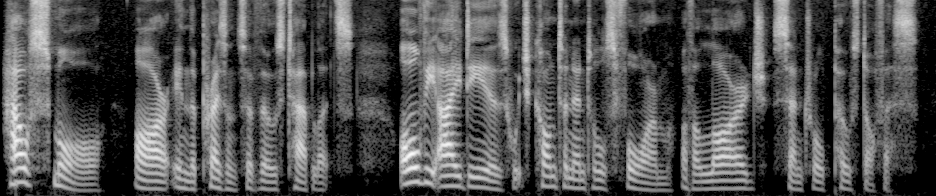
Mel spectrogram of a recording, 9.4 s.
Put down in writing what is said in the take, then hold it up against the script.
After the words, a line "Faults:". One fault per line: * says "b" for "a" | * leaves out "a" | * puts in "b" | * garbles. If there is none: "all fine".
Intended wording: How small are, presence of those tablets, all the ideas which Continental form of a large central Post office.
How small are, in the presence of those tablets, all the ideas which Continentals form of a large central Post office.
Faults:
* puts in "in the"
* says "Continentals" for "Continental"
